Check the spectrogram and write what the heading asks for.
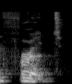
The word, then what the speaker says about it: fruit: No, we have to say fruit. Fruit. We don't pronounce the I in this word fruit.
